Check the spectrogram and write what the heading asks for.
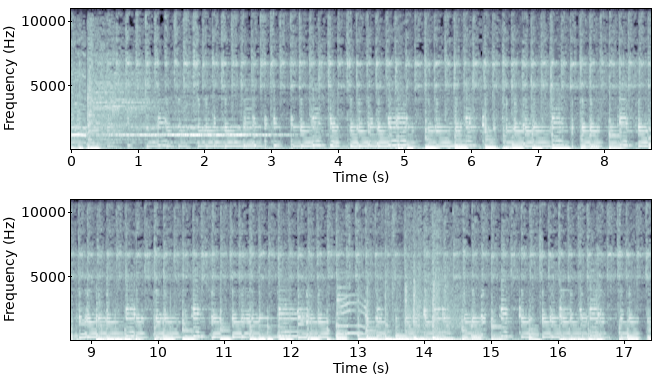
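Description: A funky soul recording plays steadily with a driving beat, bass line and bright instrumental tones, loud throughout with no talking over it.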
